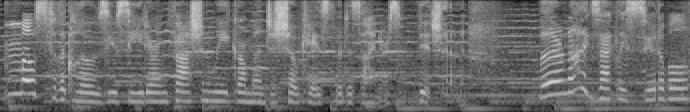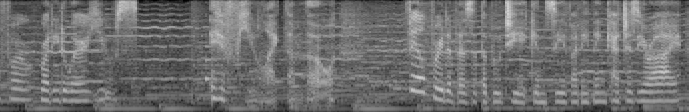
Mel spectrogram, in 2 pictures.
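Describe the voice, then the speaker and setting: Woman acting young female fashion designer, medium pitch, confident, matter-of-fact, dry, game dialogue, music behind. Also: sing-song, moderate pace, close to an everyday voice. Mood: businesslike.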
